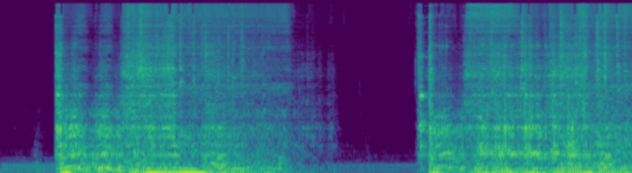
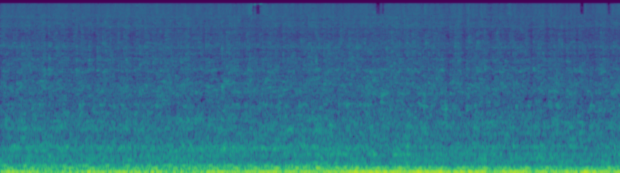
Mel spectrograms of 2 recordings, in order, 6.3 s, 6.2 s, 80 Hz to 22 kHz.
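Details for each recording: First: Volvo Penta 454 marine engine after swapping in an HEI distributor: labored, uneven cranking that stalls and restarts without running cleanly, because the ignition timing was advanced too far. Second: Volvo Penta 454ci V8 marine engine after swapping to an HEI distributor and reducing excessive advance: deep, steady burble at idle with an even low rumble and no misses or backfires; timing sounds right.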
